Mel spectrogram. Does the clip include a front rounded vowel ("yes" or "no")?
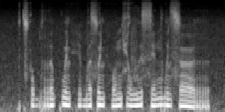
yes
